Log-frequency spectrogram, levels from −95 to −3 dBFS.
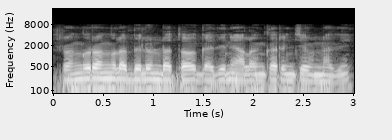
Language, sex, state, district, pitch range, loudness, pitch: Telugu, male, Telangana, Mahabubabad, 95-105 Hz, -16 LUFS, 100 Hz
